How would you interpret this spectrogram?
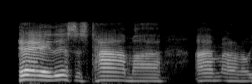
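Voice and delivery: mock-miserable old person voice. Retelling a man calling in on the phone, imitating a miserable old man. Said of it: "He sounded miserable".

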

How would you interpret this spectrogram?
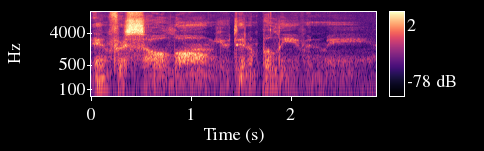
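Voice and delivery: hushed voice. Acting out her line to him in a scene, whispering. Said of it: "She's whispering this to him".

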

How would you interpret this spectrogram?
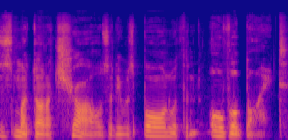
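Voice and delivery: upper-class gentleman. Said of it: "Sir William out there like".

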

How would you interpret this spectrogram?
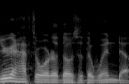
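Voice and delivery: mock-snapping, curt put-on tone. Retelling how she answered your order at Popeyes: retelling a snapped reply. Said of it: "She snapped right away and goes".

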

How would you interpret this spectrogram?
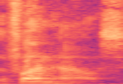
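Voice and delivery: ordinary delivery

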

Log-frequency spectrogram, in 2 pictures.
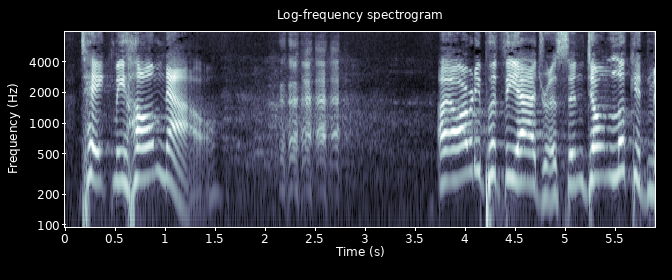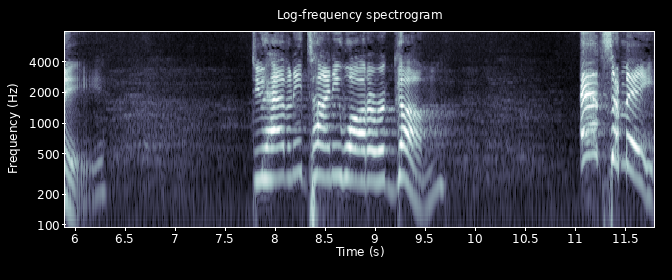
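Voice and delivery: put-on, high, spoiled rich kid voice. In a comedy bit about a back-seat passenger, the speaker plays the passenger in a rich kid voice. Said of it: "that's my rich kid voice".

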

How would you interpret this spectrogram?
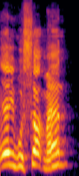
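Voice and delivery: high, loud shout. Imagining DJing in a club wearing a mask: imitating a shout. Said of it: "I'm shouting, like".

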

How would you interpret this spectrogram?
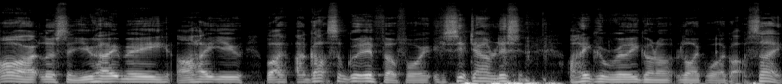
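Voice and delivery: put-on low-key, nineteenth-century-style English accent. Speaker acts out someone's words in an 1800s english accent. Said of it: "What is this 1800s English accent?".

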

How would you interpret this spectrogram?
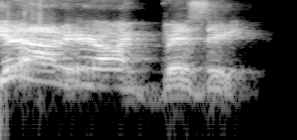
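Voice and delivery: piercing, very high, very loud, rasping full scream. Speaker retells a man screaming at a woman who walked in, retelling a scream. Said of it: "he just screamed at her".

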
